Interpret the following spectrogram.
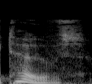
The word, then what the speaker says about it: toves: how to pronounce slithy toves the eye in slithy is long as in writhe and toves is pronounced so as to rhyme with groves again the first o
